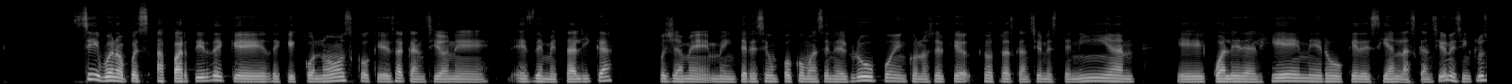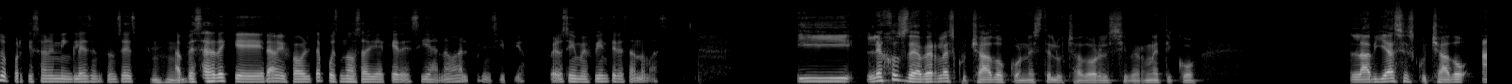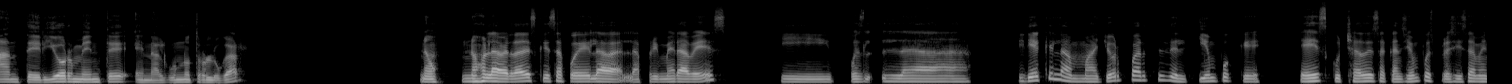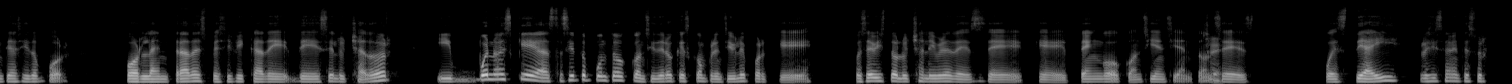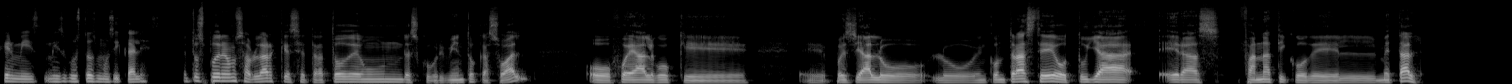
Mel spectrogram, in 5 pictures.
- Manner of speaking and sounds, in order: none
- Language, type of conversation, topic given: Spanish, podcast, ¿Cuál es tu canción favorita y por qué?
